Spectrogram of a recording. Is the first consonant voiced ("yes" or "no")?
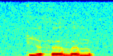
no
